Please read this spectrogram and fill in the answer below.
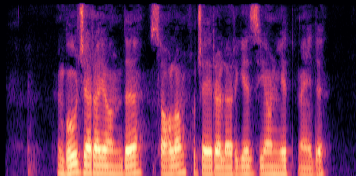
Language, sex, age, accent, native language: Uzbek, male, 18-24, Farg'ona, Uzbek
